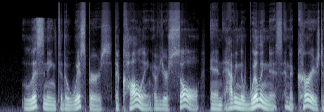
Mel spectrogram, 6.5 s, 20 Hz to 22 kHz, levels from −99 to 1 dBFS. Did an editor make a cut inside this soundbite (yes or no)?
yes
